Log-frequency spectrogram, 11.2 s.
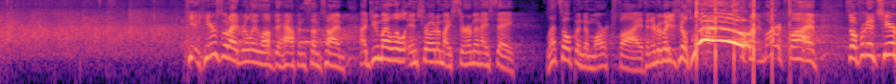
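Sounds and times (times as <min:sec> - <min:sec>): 
audience clapping: 0:00.0 - 0:03.2, 0:08.7 - 0:10.2
speech: 0:02.3 - 0:11.2.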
